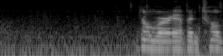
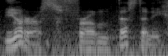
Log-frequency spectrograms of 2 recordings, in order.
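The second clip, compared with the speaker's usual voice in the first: Euros from Destiny; 5 semitones higher than usual. Pretend. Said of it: "now you hear this voice".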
